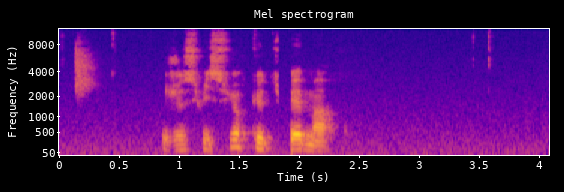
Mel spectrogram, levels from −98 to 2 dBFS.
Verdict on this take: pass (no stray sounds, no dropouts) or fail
fail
